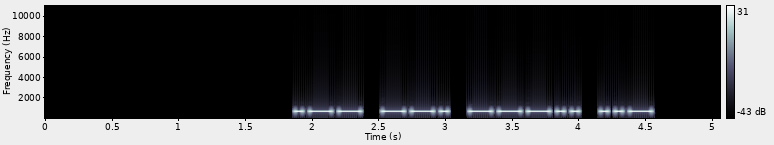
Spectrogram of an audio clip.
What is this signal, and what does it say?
Morse code, heard as a keyed tone, about 22 wpm, 700 Hz. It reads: WG8U
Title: USA Call Signs - 4 Characters - Repeated 2x - 22wpm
